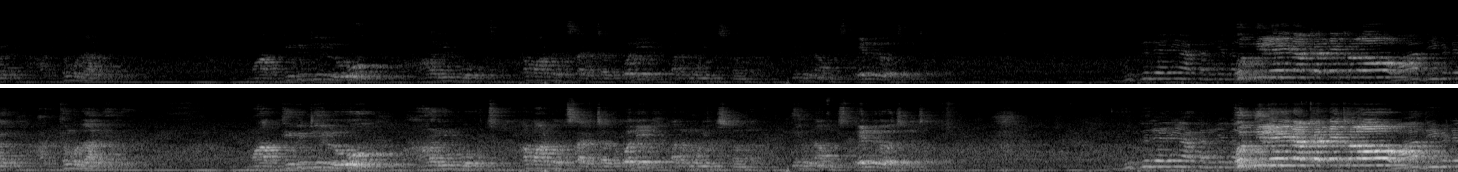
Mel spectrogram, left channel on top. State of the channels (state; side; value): quieter; left; 18.3 dB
